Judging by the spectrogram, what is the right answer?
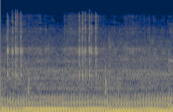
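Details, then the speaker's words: Steady low electric motor hum with uneven scraping rattles when turning; motor has power but won't work because its carbon brushes are worn out, motor to be replaced. "So naubusan ng carbon itong motor nito. Yan may tumutunog pag iniikot."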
